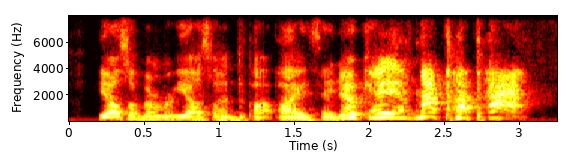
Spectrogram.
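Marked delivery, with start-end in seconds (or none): 1.8-3.0 clumsy, high-pitched cartoon voice. Retelling what Jacob said about the pot pie, as a bad Cartman impression. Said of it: "we're not very good at, um, impressions".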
